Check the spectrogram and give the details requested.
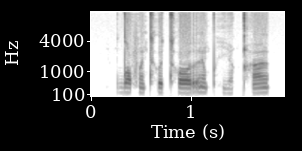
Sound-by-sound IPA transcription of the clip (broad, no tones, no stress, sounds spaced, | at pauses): dˤ i f ə̃ tʰ ʊ tʰ ɔ r ə̃ pʰ i̤ qʰ ə̃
